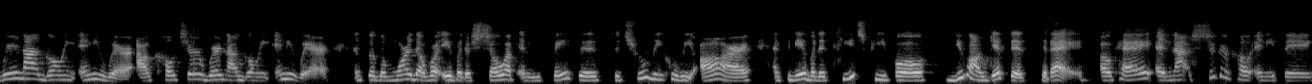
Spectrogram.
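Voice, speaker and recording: Speaking in a Bronx accent at a moderate pace, a woman uses a medium pitch with ordinary pitch variation. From New York, the Bronx. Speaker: diversity and inclusion leader. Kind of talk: panel discussion.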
